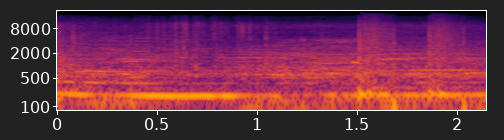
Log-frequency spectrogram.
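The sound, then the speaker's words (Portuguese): Car engines drone and rev, pitch shifting as they strain and accelerate through mud during a competition in Hungary, with bursts of splashing, churning noise and faint crowd sounds. “Para vencer essa competição na Hungria, carros e seres humanos precisaram encarar a lama.”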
